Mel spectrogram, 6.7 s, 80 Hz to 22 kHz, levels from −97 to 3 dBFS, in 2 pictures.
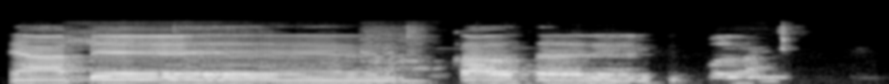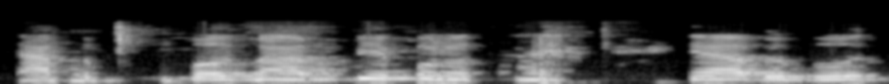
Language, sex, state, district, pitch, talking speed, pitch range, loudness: Hindi, male, Bihar, Gopalganj, 150 Hz, 115 wpm, 140-155 Hz, -14 LUFS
